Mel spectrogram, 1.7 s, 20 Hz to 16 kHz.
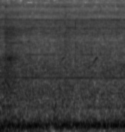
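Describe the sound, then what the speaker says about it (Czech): Steady low engine drone from an Object 225 tank in a video game, a turbine-like whine over a deep rumble that holds loud and even throughout. "Motor zní, jak kdyby to mělo turbínu"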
